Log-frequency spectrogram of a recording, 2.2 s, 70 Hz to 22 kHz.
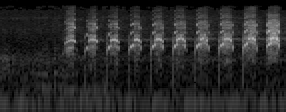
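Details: Osprey pair at a nest near Charlo, Montana, caught by a nest camera on the afternoon of 09-05-2018: after a faint start, a run of about eleven high whistled chirps, evenly spaced and gradually louder, with a low steady hum underneath.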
